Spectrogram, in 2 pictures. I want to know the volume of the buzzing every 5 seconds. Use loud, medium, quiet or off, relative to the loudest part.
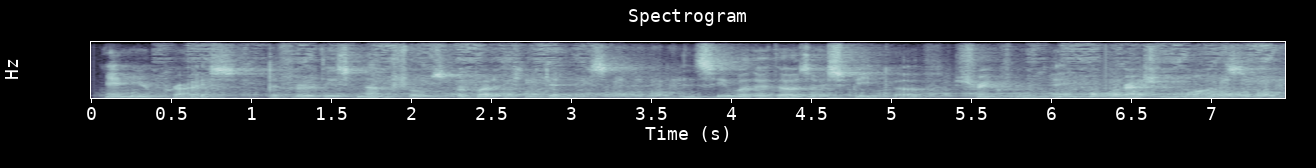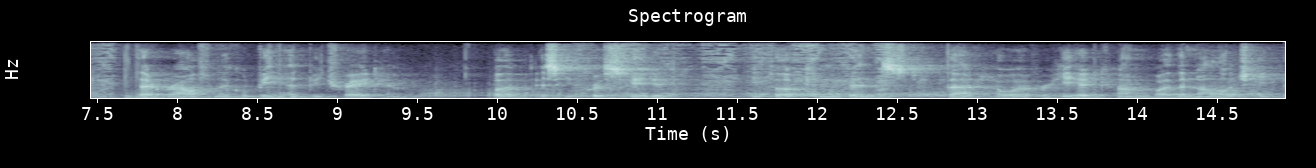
medium, loud, medium.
